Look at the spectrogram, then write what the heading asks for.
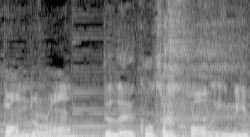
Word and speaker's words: Bundoran: Yeah, that's how it's pronounced. You say Bundoran, but yeah, we pronounce it Bondurant.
